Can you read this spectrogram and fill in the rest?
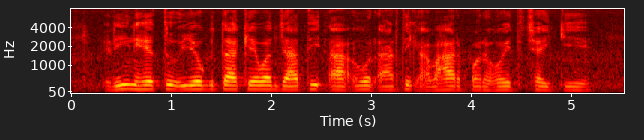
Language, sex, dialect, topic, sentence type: Maithili, male, Southern/Standard, banking, question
